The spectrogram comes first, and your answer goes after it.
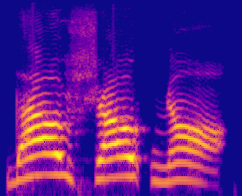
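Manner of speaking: mock stern commandment. Mocking stern commandment reading.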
